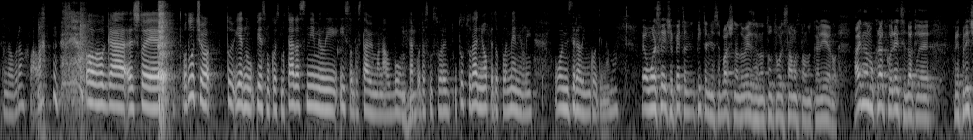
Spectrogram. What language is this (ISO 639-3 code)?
hrv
